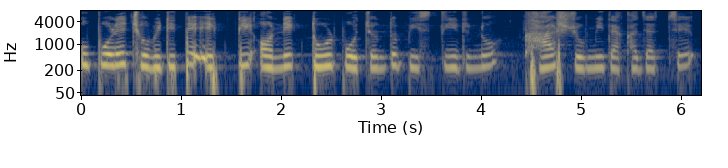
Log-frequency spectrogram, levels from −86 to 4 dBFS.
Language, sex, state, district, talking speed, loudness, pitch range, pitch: Bengali, female, West Bengal, Malda, 105 wpm, -23 LUFS, 235-265 Hz, 250 Hz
